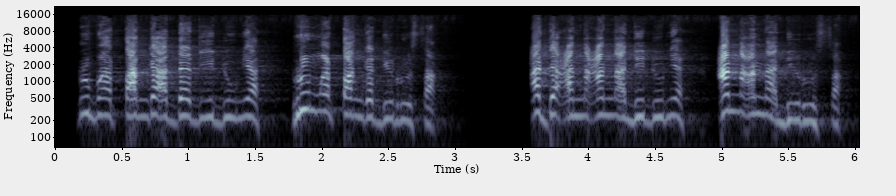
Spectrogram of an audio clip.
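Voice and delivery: loud, high fiery preaching; preaching at full force. Acted. Pastor warning the congregation, fiery loud preaching. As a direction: thunder it from the pulpit. Preacher warns of devil's destruction.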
